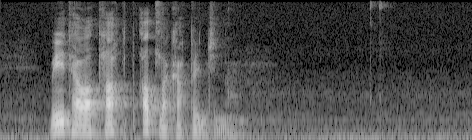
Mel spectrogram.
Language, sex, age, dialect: Faroese, male, 36-60, Norðurstreymoy/Eysturoy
